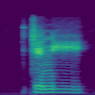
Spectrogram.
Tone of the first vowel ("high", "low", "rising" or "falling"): high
